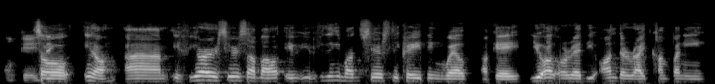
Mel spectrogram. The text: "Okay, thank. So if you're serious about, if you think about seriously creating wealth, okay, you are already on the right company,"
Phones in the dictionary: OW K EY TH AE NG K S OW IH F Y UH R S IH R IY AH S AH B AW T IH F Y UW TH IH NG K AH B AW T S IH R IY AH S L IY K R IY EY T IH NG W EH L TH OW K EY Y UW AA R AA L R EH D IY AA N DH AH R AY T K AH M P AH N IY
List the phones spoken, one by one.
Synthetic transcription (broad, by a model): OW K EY S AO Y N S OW IH F Y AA R S IH R IY AH S AH B AW T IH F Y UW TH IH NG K AH B AW T S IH R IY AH S L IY K R IY EY T IH NG W EH L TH OW K EY Y UW AA R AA L R EH D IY AA N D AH R AY T K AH M P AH N IY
